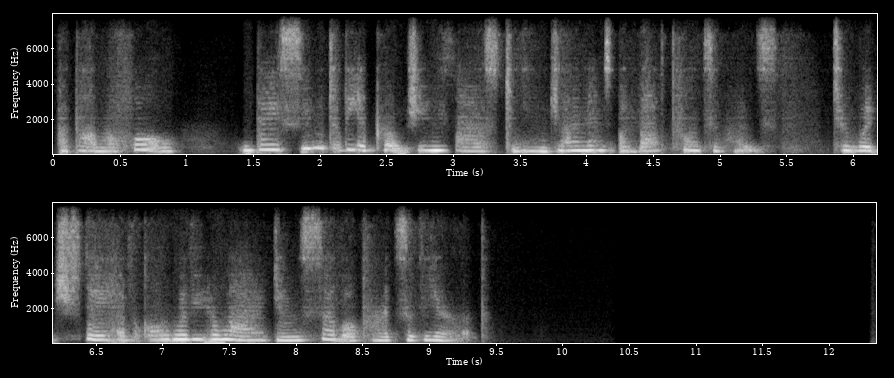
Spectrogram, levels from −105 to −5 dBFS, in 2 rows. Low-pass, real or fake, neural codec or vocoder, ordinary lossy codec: 7.2 kHz; fake; codec, 44.1 kHz, 0.9 kbps, DAC; Opus, 24 kbps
